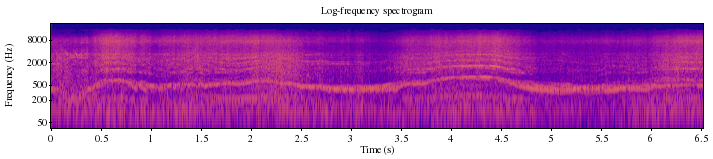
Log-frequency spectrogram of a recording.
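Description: FPV racing drone's electric motors whining, the pitch rising and falling with the throttle, over a heavy rumble of wind on the microphone.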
